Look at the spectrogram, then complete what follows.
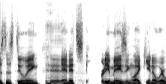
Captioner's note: laughs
